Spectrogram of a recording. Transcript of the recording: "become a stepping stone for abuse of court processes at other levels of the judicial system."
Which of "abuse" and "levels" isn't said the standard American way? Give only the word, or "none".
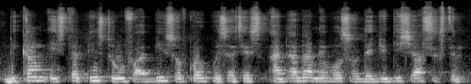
levels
